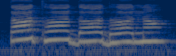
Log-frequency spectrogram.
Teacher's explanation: त थ द ध न दंत से उच्चारण होने के कारण दंत वर्ण कहते हैं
